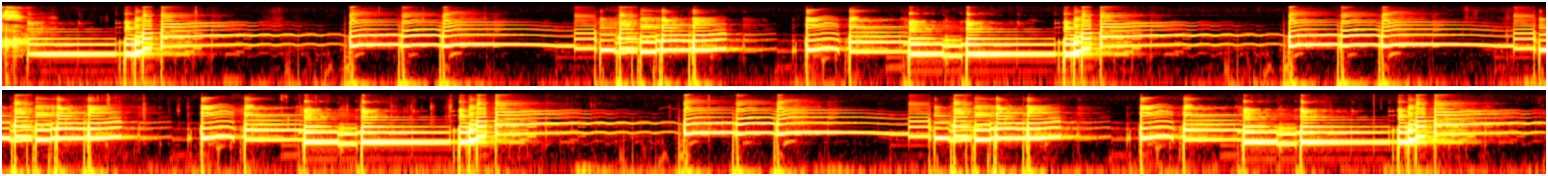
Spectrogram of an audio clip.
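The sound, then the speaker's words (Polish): A simple electric guitar solo played through an effects plugin: a short melodic phrase of ringing, sustained notes repeats in a steady loop, clear with no one talking. “No więc mamy tutaj fragment tej gitary, po prostu taka solóweczka, no prościutka i wystarczy.”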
